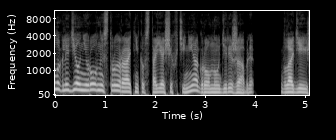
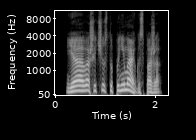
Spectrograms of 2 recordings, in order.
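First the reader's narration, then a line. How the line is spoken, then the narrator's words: Calm reply. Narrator (Russian): спокойно ответил Фрол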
